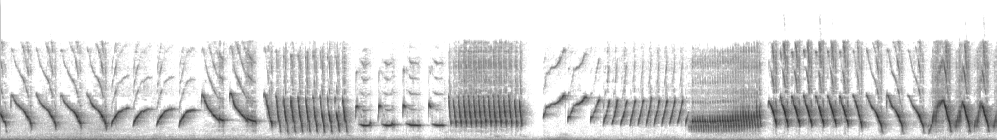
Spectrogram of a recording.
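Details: Canary in energetic long chirping song, recorded as a tutor for young birds: quick falling whistles, dense rattles, a repeated short chip series, a low buzz and closing rapid looping trills.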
